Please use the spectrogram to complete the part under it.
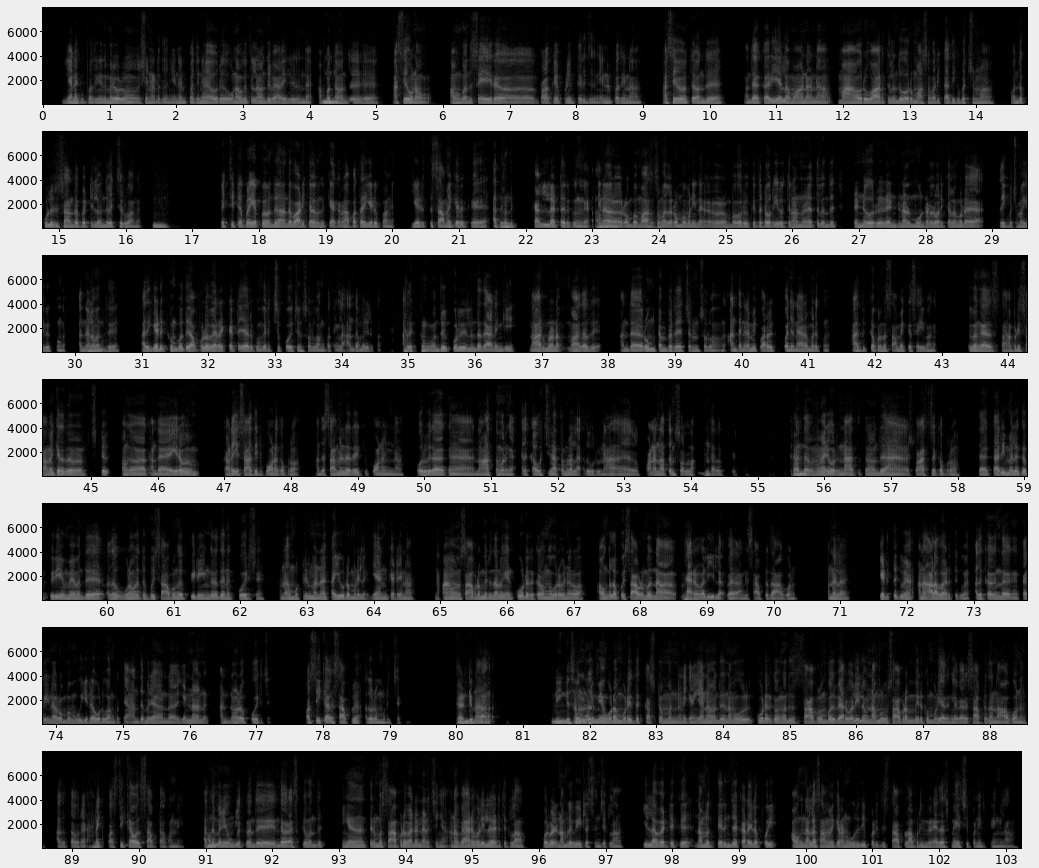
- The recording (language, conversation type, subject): Tamil, podcast, பழமையான குடும்ப சமையல் செய்முறையை நீங்கள் எப்படி பாதுகாத்துக் கொள்வீர்கள்?
- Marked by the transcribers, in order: other background noise; drawn out: "செய்ற"; "குளிர்சாதன" said as "குளிர்சார்ந்த"; other noise; laughing while speaking: "அது வந்து, கல்லாட்டம் இருக்குங்க"; "விறகுக்கட்டையாக" said as "வெறக்கட்டையா"; laughing while speaking: "அதுக்கு வந்து"; in English: "ரூம் டெம்பரேச்சர்"; "பிணம்" said as "பனை"; "விடுவாங்க" said as "வுடுவாங்க"; unintelligible speech; "விட" said as "வுட"; chuckle; "என்றால்" said as "வெட்டுக்கு"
